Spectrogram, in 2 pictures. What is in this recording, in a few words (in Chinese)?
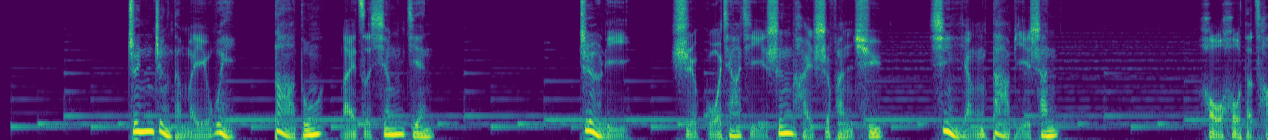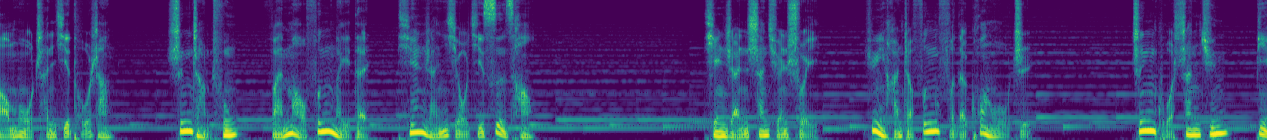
男国 纪录片; 大别山土黑猪; 舌尖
